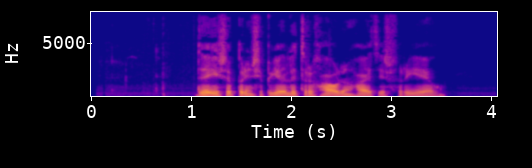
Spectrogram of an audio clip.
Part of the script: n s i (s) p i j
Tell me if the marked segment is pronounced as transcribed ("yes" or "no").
no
